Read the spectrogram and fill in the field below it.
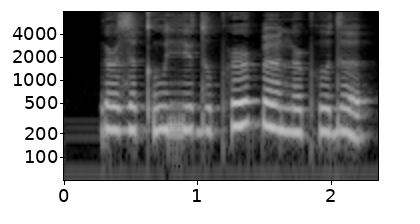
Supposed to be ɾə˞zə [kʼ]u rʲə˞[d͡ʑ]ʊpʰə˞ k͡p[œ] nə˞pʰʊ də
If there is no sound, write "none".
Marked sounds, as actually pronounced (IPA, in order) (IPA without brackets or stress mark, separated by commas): kʼ, d, œ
